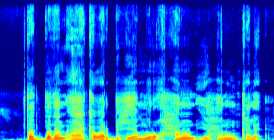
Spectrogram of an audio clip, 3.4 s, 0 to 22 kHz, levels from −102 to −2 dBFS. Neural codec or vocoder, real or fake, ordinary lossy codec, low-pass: none; real; none; none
